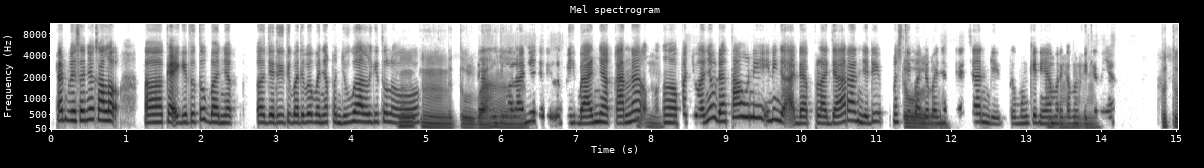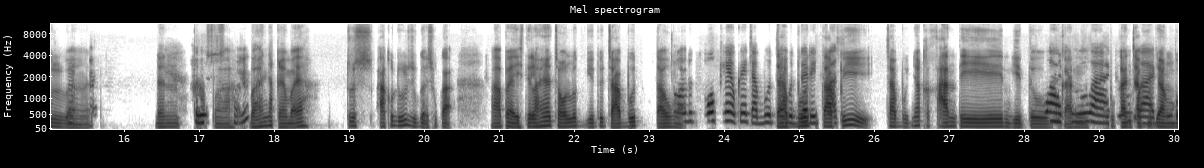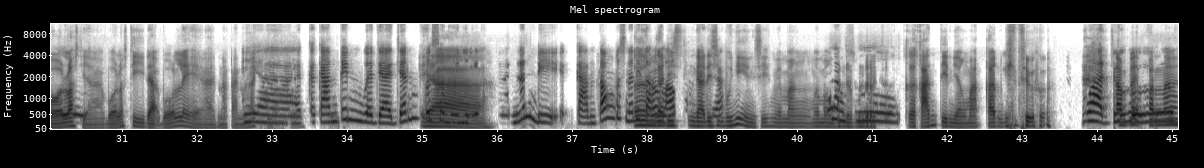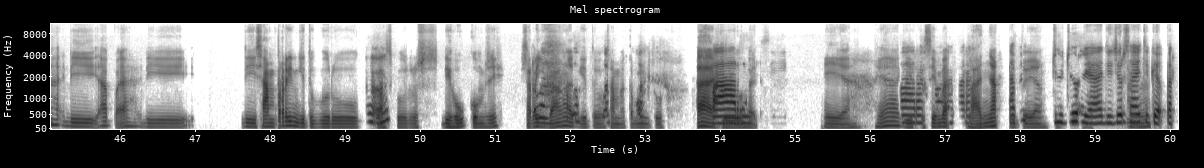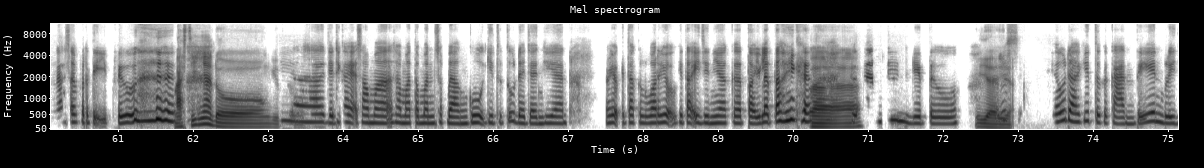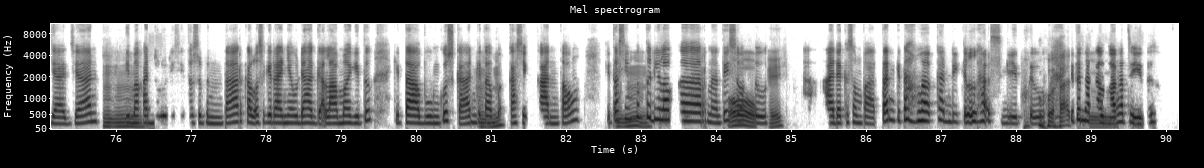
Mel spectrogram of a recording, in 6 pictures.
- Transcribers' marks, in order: static; distorted speech; tapping; drawn out: "Waduh"; laughing while speaking: "gitu"; chuckle; laughing while speaking: "Tapi kan"; laughing while speaking: "makan"; laughing while speaking: "kelas"; laughing while speaking: "Waduh"
- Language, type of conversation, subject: Indonesian, unstructured, Kegiatan apa di sekolah yang paling kamu tunggu-tunggu?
